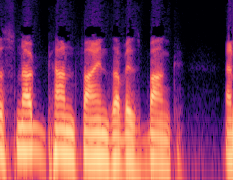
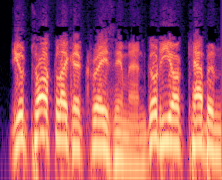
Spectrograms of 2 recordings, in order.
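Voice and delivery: louder, higher angry dismissal; angry order; 6 semitones higher, 4 dB louder than usual. Acted. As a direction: order him out furiously. Captain orders officer away.

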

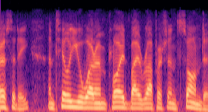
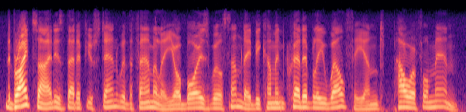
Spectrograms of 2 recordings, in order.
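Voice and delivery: ordinary delivery, nothing marked

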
